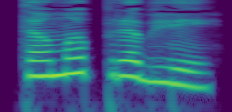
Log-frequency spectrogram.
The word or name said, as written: ತಮಪ್ರಭೆ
